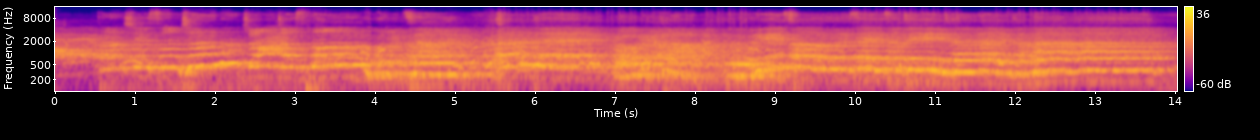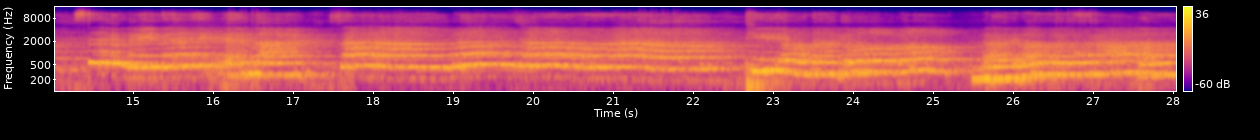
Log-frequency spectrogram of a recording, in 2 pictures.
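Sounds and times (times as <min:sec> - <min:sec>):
many voices singing together: 0:00.0 - 0:28.0.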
